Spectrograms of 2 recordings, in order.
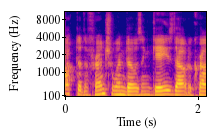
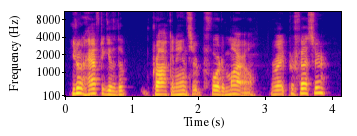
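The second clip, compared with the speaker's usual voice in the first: ordinary delivery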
